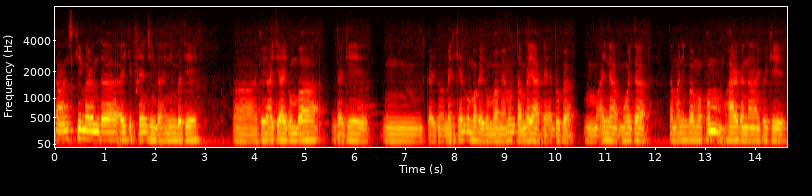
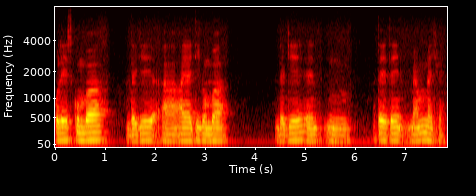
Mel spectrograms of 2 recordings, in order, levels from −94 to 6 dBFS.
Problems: none marked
